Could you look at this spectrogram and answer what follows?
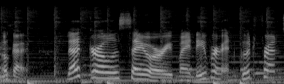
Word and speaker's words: Sayori: How do I pronounce her name? Is it Sayori? Sayori! Okay. That girl is Sayori, my neighbor and good friend since we were children.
